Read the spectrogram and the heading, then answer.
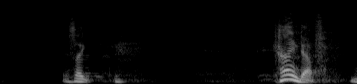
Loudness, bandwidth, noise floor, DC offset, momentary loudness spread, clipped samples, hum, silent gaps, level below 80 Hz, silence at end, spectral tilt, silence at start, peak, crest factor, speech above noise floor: -31 LUFS; 14 kHz; -74 dBFS; under 0.1%; 22 LU; under 0.1%; none; none; -82 dBFS; 0 s; -7 dB/octave; 0.65 s; -14 dBFS; 20 dB; 43 dB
